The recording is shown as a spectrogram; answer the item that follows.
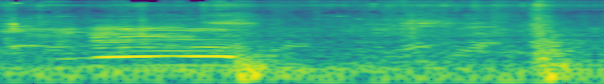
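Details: Giant cattle, warned as fierce, being taken off a truck; one steady, level moo lasting under a second, followed by thuds and rustling handling noise.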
